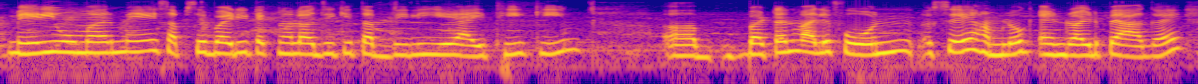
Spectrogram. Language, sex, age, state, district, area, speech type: Urdu, female, 30-45, Maharashtra, Nashik, rural, spontaneous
